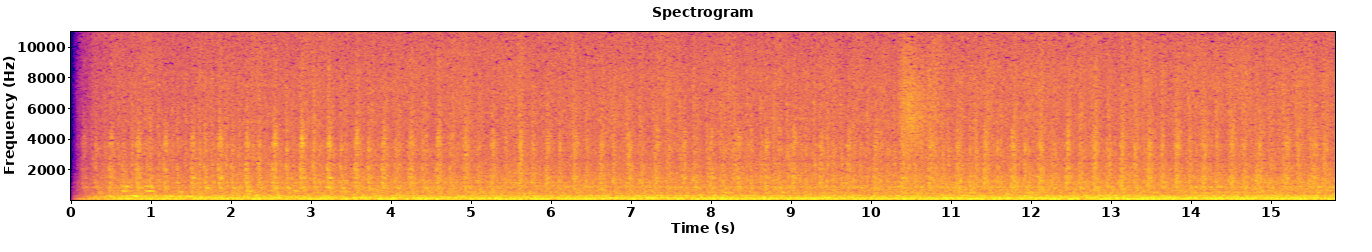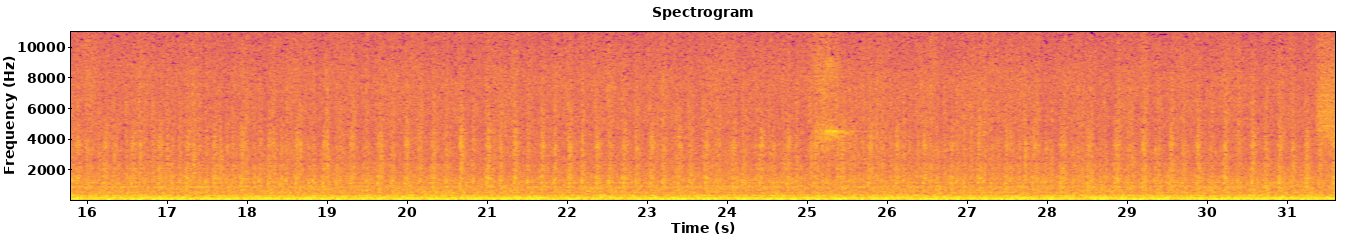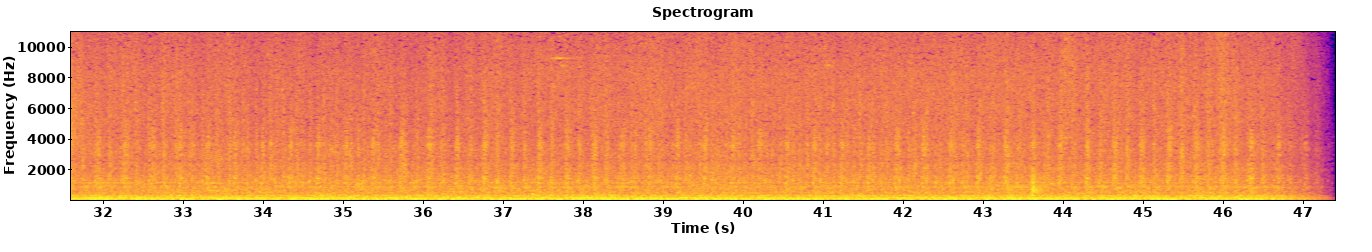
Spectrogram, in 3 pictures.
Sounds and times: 30.8s workers 47.2s

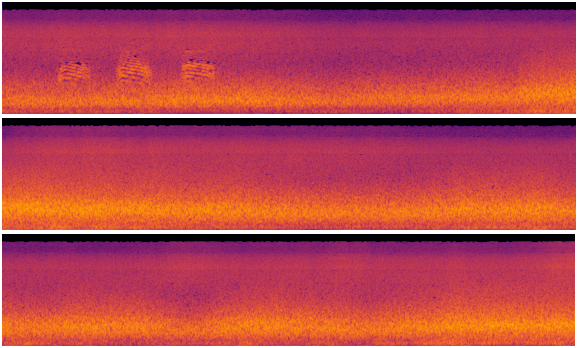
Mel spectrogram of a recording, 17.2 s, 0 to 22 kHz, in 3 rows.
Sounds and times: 0.0s Wind blowing through a Hakea Tree and nearby grasses 17.2s
0.4s occasional Raven in the distance 2.3s

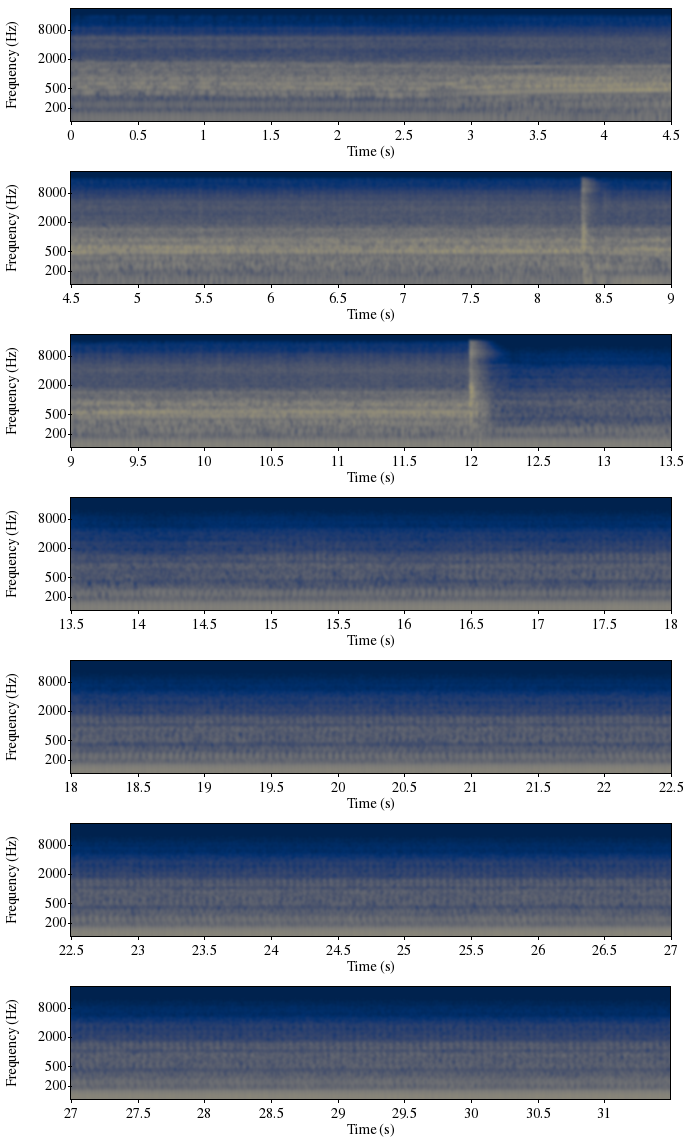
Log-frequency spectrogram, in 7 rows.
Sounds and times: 0.0s organ engine 12.2s

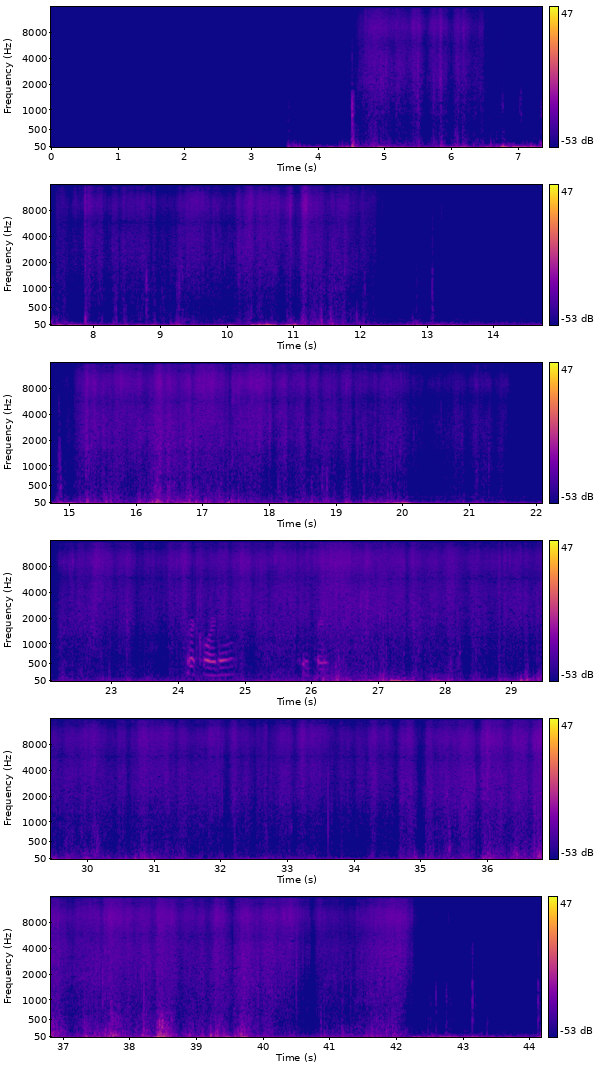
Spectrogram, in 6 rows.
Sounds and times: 4.6s Plastic Bag 12.3s
14.9s Plastic Bag 43.0s

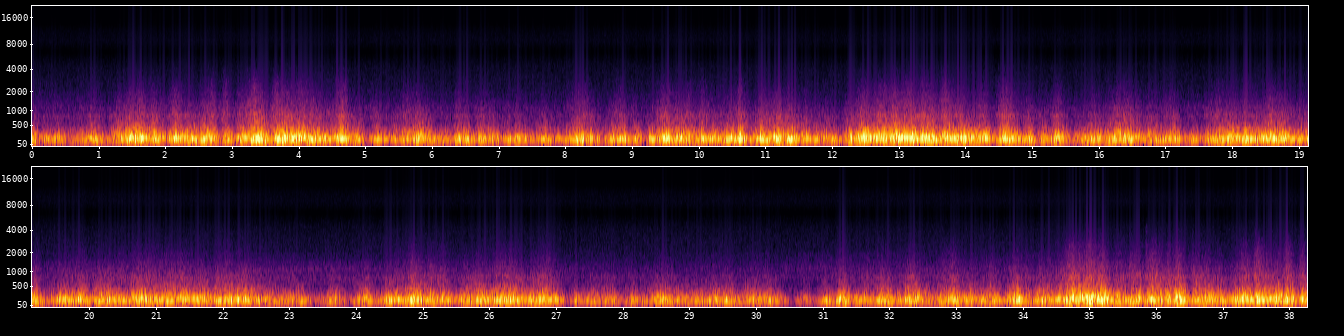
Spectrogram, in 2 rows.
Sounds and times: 0.0s Wind 38.2s

